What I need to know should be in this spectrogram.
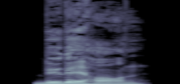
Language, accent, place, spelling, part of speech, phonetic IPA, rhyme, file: German, Germany, Berlin, Bügelhorn, noun, [ˈbyːɡl̩ˌhɔʁn], -yːɡl̩hɔʁn, De-Bügelhorn.ogg
- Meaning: saxhorn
